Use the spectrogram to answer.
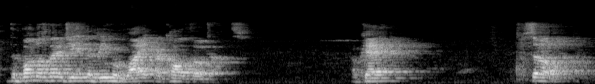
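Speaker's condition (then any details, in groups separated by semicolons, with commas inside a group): No condition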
